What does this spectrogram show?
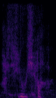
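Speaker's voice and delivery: a hushed, breathy "Αλληλούια" under the breath; ψιθυριστό αλληλούια; whispered alleluia. Acted. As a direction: breathe the praise out in awe. Whispered praise after the story.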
